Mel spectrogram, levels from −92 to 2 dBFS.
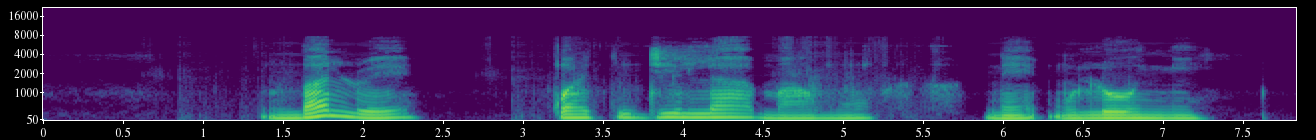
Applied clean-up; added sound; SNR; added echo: neural separator model SepFormer DNS4.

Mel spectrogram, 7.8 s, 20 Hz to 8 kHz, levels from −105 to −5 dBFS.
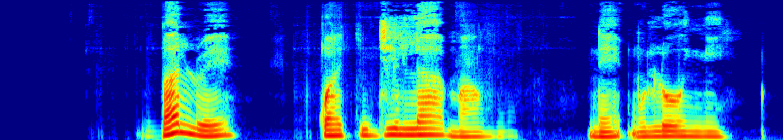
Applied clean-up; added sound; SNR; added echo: neural mask model DeepFilterNet 3.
